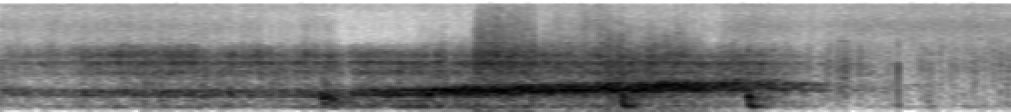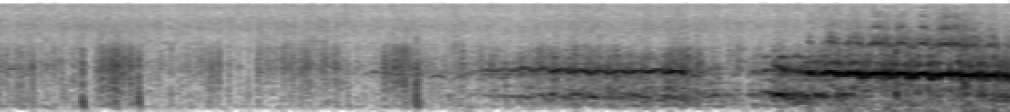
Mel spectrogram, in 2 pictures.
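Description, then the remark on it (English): A horse lets out a loud, drawn-out whinny, followed by a stretch of scattered hoof clops over a steady hissing background, then another high neigh near the end, as riders halt at the base of a mountain where Moccasin's horse, Rainbow, has stopped. No one speaks. “Moccasin's horse, Rainbow, stopped at this spot.”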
